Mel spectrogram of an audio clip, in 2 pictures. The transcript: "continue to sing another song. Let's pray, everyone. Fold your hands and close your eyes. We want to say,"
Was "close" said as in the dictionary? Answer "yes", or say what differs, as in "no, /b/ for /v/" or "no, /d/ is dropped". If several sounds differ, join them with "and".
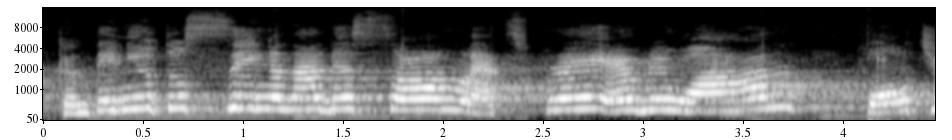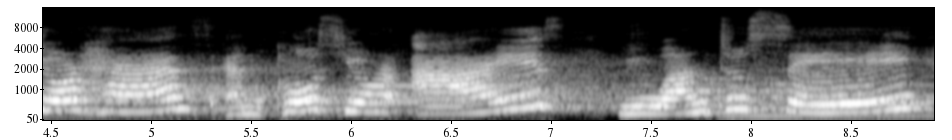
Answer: yes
